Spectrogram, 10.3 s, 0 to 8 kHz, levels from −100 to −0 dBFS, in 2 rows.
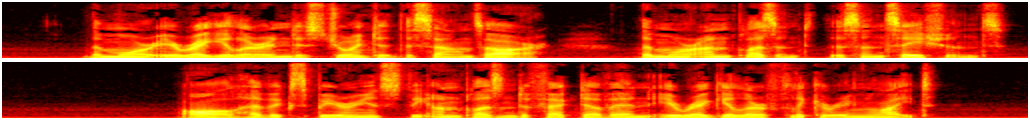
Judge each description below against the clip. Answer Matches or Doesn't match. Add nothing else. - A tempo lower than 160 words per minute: Matches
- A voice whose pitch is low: Matches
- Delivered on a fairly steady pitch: Matches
